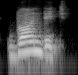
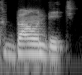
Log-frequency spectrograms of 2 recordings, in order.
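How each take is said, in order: First: The first vowel sounds like 'o' in 'on'. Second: The first vowel sounds like 'ow' in 'now'. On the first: The speaker calls it right. "O as the O sound" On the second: The speaker calls it wrong. "not boundage"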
